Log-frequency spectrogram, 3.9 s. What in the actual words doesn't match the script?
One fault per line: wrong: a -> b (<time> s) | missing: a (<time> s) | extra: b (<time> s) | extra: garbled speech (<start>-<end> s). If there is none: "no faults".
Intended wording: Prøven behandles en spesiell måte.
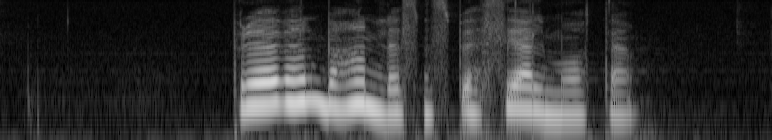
no faults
